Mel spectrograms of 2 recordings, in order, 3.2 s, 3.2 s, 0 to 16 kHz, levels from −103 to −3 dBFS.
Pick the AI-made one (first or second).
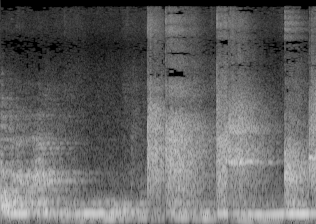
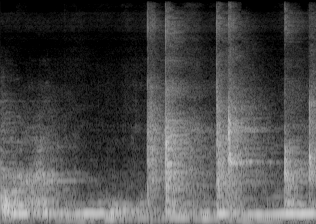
second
